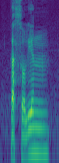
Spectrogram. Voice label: "gasolyen" gas; san lucas quiavini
